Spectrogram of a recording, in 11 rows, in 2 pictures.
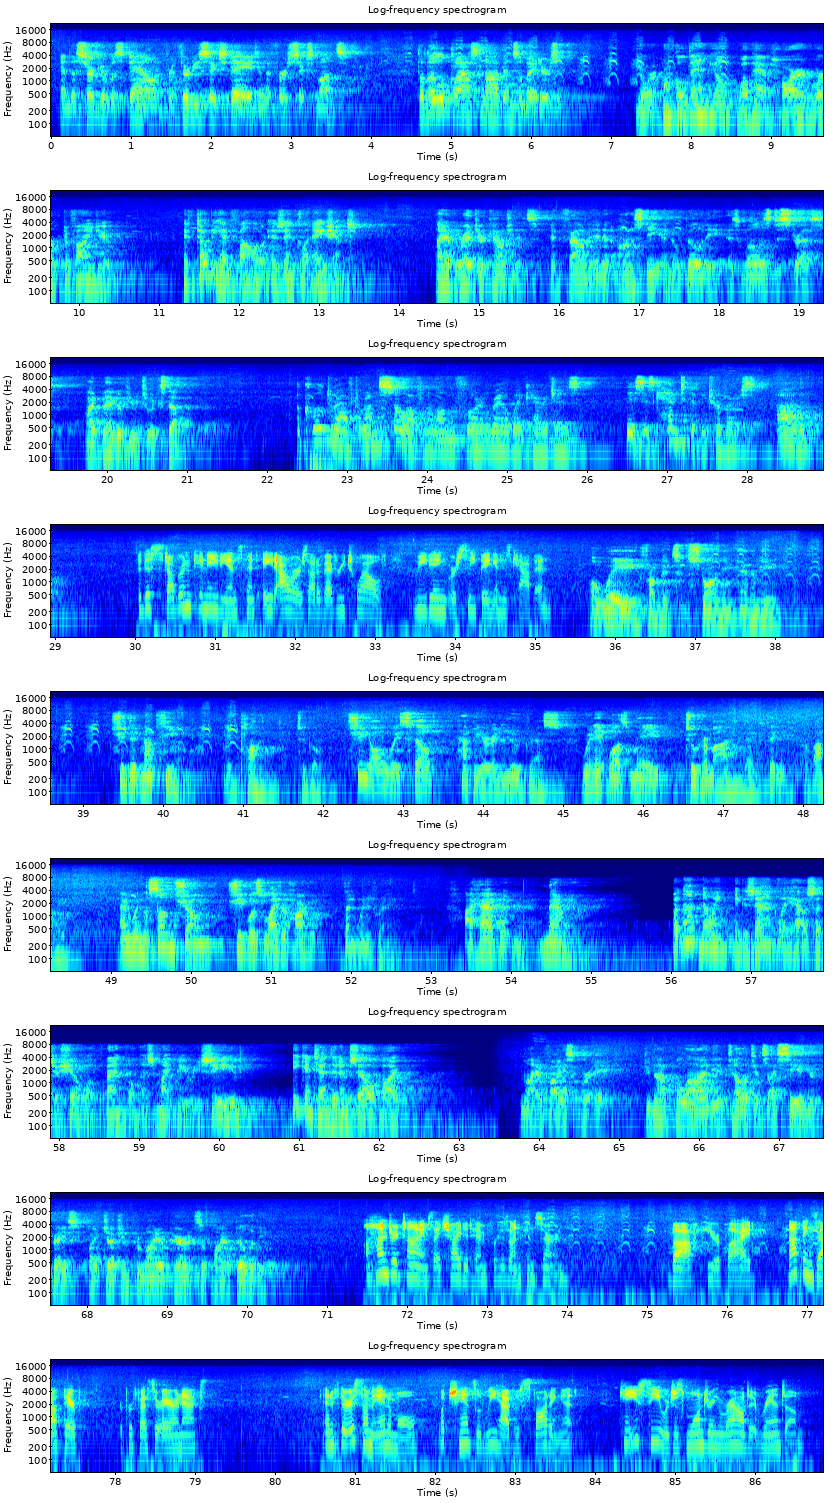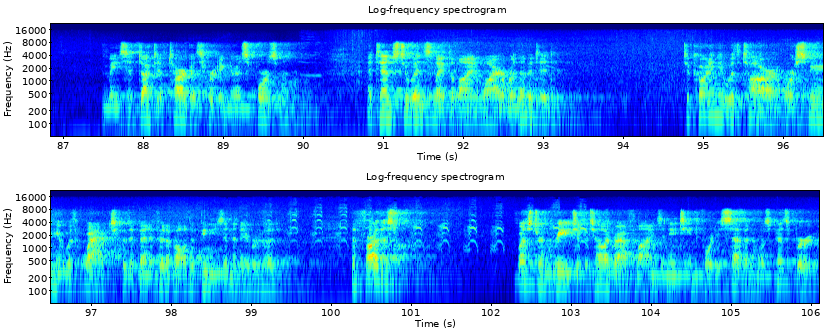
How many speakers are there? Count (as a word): six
